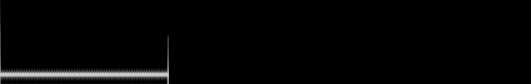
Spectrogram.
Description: Ringback tone (North America), 440 + 480 Hz.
